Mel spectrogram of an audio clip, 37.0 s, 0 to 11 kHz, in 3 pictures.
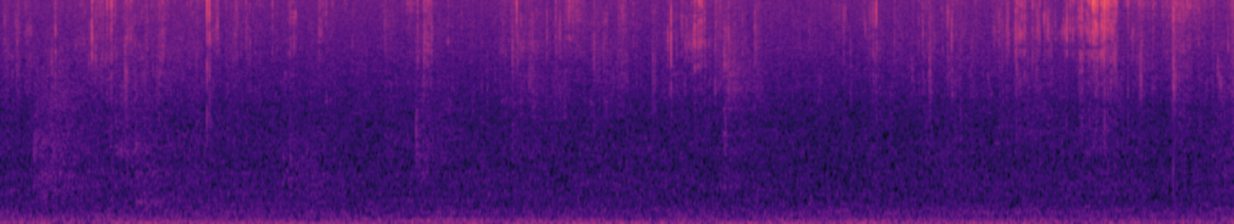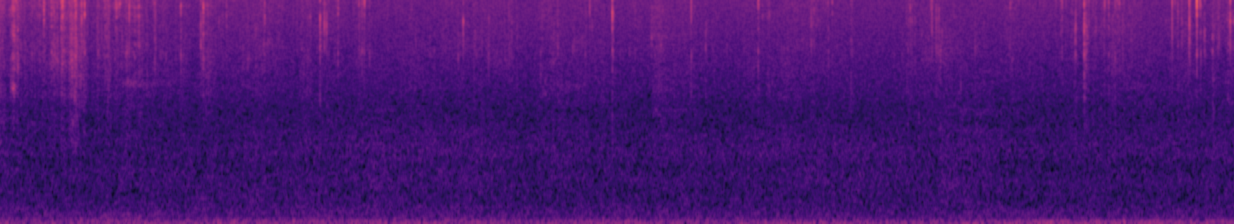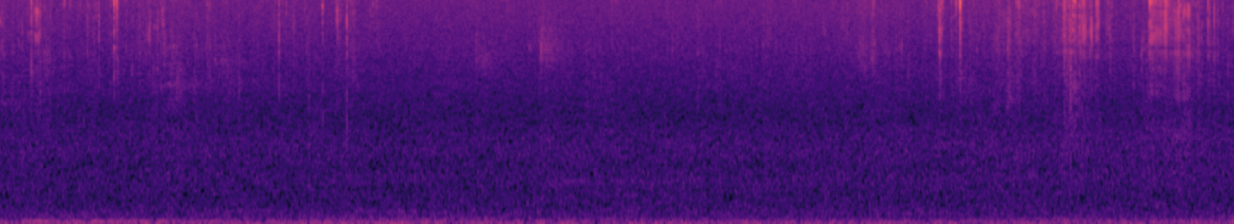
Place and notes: {"title": "Brussels, Belgium - Discarded VHS tape fluttering in the wind", "date": "2013-06-21 14:30:00", "description": "This old factory is now completely full of discarded junk, including quite a lot of VHS tape, which has in time unwound itself from its containment, and dissipated throughout the building in long, fluttery drifts. Because so much of the glass from the windows is missing inside the derelict building, the wind rips right through the space, shaking all the things in its path; loose panes of glass, heavy doors that hang in their frames, and the VHS tape that has been left lying around.", "latitude": "50.90", "longitude": "4.43", "altitude": "18", "timezone": "Europe/Brussels"}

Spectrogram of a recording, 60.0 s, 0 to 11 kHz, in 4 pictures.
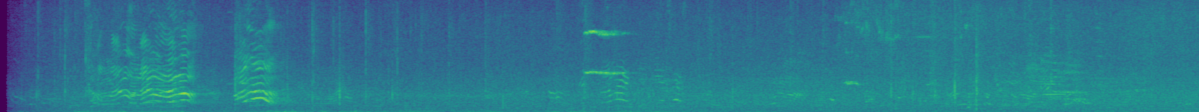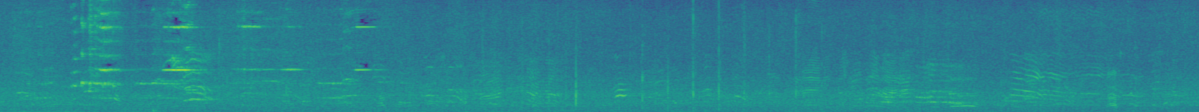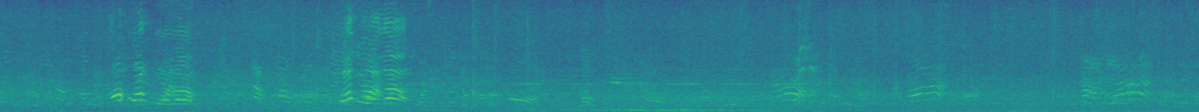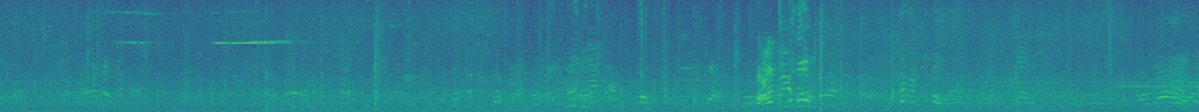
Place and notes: {"title": "Gushan District, Kaohsiung - Children", "date": "2012-02-25 16:56:00", "description": "Children playing games in the park, Sony ECM-MS907, Sony Hi-MD MZ-RH1", "latitude": "22.67", "longitude": "120.30", "altitude": "9", "timezone": "Asia/Taipei"}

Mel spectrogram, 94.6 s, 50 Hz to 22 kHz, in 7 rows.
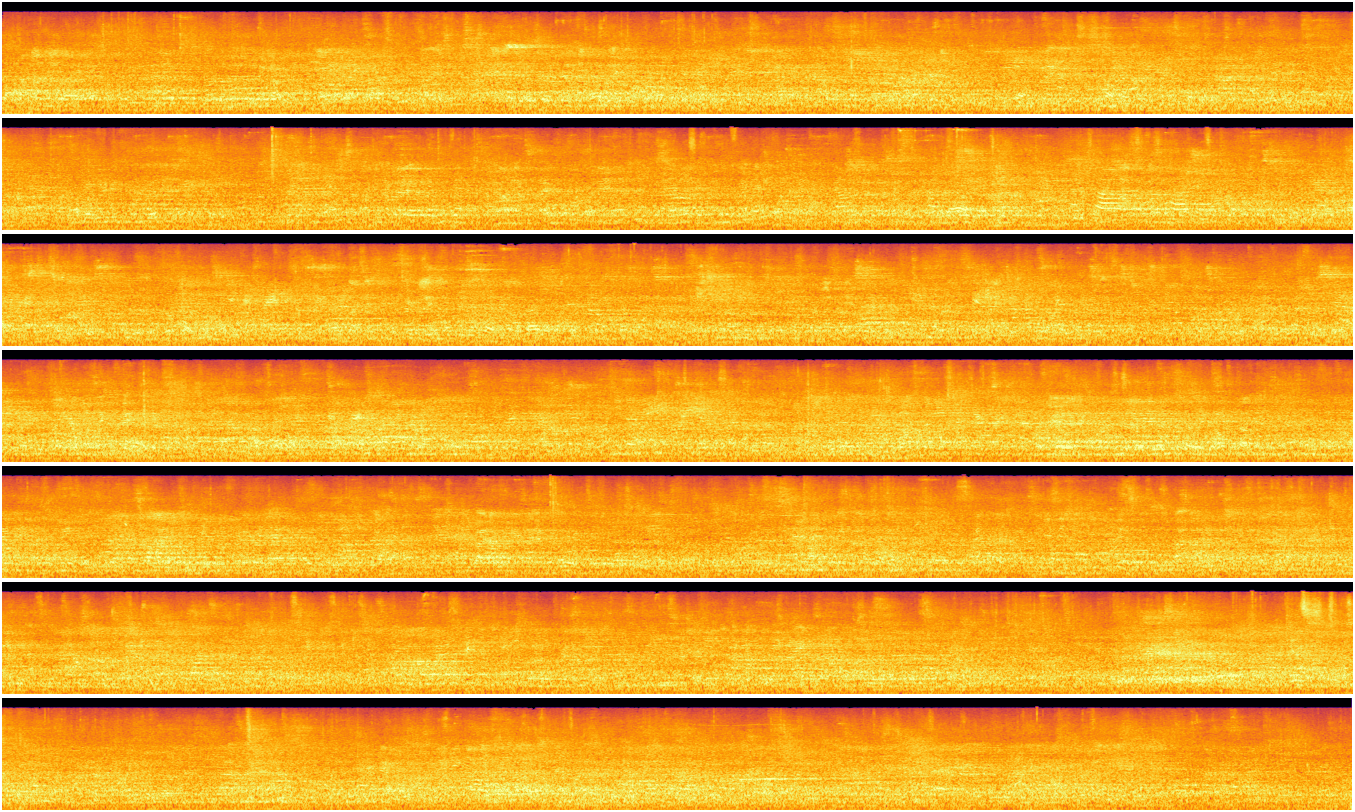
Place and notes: {"title": "IG Farben Building, Grüneburgplatz, Frankfurt am Main, Deutschland - Café Rotunde", "date": "2012-06-26 15:56:00", "description": "The sound was recorded in the IG-Farben-Building at the University of Frankfurt am Main (Café Rotunde)", "latitude": "50.13", "longitude": "8.67", "altitude": "118", "timezone": "Europe/Berlin"}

